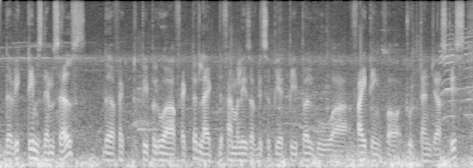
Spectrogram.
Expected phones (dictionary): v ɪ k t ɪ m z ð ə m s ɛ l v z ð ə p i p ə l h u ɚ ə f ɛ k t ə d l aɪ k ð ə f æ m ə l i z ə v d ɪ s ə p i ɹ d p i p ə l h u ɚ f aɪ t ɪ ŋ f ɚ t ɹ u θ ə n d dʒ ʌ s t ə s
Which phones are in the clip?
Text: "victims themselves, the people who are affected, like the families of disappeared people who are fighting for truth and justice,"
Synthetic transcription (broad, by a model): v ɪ k t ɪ m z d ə m s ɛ l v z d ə p i p ə l h u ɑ ə f ɛ k t ə d l aɪ k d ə f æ m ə l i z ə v d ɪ s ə p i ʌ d p i p ə l h u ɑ f aɪ t ɪ ŋ f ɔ t ɹ u t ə n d dʒ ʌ s t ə s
